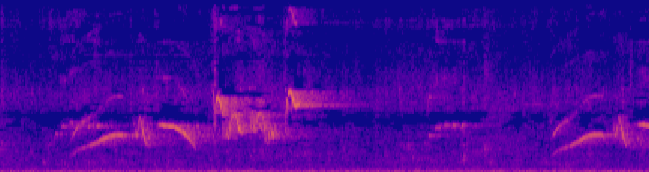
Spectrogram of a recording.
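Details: Lemon-breasted canary (Crithagra citrinipectus), song.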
